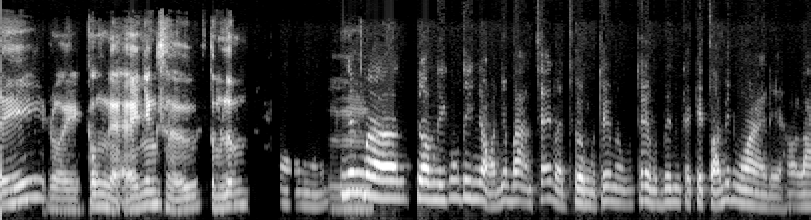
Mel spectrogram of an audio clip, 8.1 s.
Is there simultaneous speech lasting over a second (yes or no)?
no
